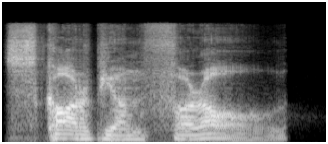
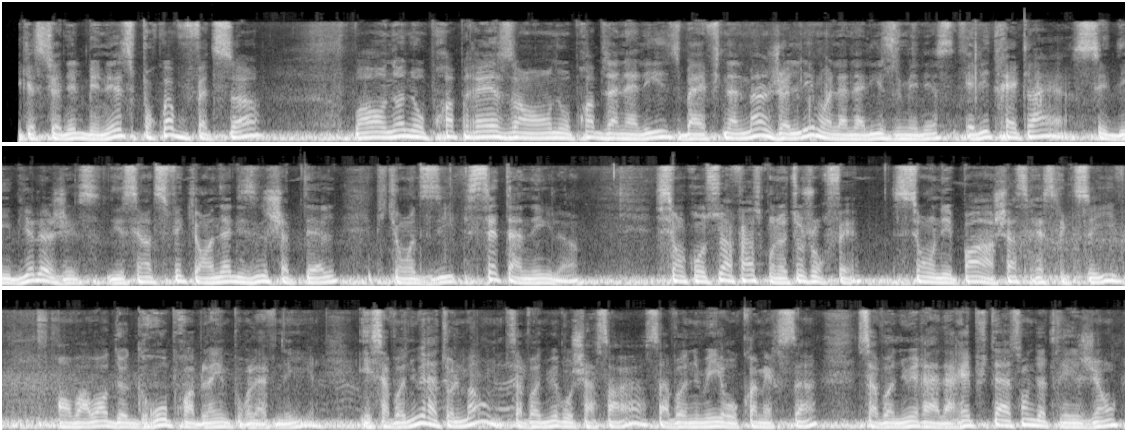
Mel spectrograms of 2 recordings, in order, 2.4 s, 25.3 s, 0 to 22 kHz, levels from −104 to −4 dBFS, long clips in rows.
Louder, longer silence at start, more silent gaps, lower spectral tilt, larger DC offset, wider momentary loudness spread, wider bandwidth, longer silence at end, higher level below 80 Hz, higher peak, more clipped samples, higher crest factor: second, -16 LUFS vs -11 LUFS; about the same, 0.05 s vs 0.1 s; neither; second, -3.5 dB/octave vs -6 dB/octave; neither; first, 13 LU vs 3 LU; about the same, 12 kHz vs 13 kHz; first, 0.3 s vs 0 s; second, -46 dBFS vs -38 dBFS; about the same, 0 dBFS vs 0 dBFS; neither; first, 18 dB vs 10 dB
